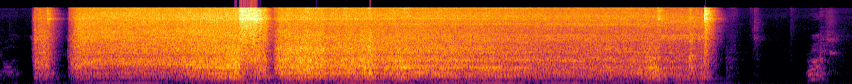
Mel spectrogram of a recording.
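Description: Power drill boring a hole into wood, a loud continuous whine lasting about ten seconds with a brief pause near the start and a short dip midway, then stopping abruptly into near silence with faint handling.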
